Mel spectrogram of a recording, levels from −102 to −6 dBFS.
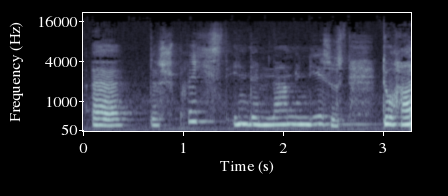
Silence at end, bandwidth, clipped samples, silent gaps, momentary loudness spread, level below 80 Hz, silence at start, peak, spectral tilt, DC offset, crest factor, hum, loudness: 0 s; 16 kHz; under 0.1%; none; 8 LU; -64 dBFS; 0.05 s; -14 dBFS; -4 dB/octave; under 0.1%; 18 dB; 50 Hz at -65 dBFS; -34 LUFS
